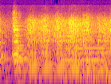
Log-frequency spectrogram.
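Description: Orchestral cartoon score playing held chords. About half a second in, a steady rushing noise sets in under them.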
